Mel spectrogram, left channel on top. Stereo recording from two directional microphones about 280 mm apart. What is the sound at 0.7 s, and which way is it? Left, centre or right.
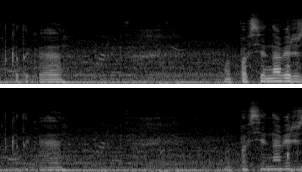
Vehicle, right.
